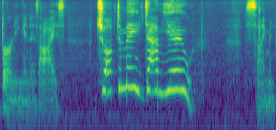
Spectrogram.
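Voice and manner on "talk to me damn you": furious shout, much higher and louder; enraged father screaming at his son; raging shout. Acted. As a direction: bellow at the silent child.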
